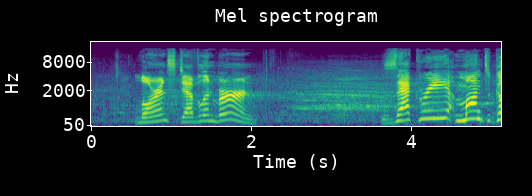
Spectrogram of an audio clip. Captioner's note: crowd cheering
